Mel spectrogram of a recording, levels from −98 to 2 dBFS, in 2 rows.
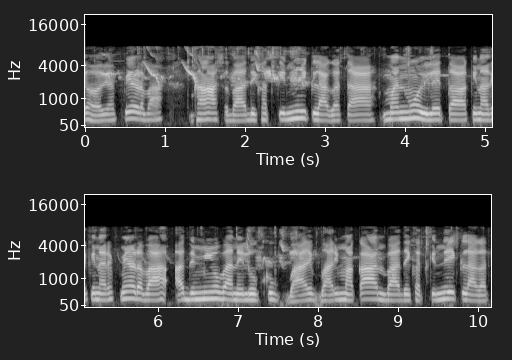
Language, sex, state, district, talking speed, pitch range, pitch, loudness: Hindi, female, Uttar Pradesh, Gorakhpur, 155 wpm, 175-200 Hz, 185 Hz, -18 LUFS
